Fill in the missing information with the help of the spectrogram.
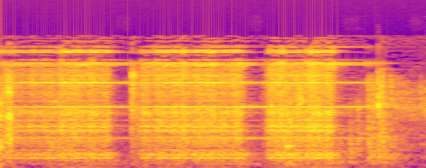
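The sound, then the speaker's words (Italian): A doorbell rings insistently in long, bright, metallic bursts, about four rings separated by brief pauses, loud and steady, with no voices. “È il campanello.”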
